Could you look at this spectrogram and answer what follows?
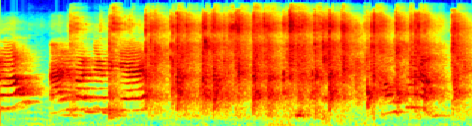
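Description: Children in a classroom activity clap their hands together in a quick, fairly steady burst, close and loud, with kids' voices mixed in throughout.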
